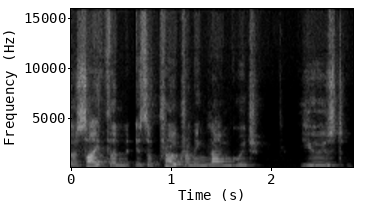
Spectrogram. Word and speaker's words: Cython: be thinking it's uh did I mispronounce python or something no so psython is a programming language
